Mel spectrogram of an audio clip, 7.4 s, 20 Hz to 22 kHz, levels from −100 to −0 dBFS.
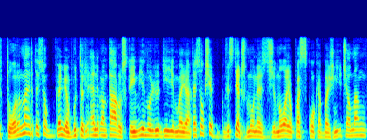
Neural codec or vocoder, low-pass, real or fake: codec, 16 kHz, 1 kbps, FunCodec, trained on Chinese and English, 50 frames a second; 7.2 kHz; fake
